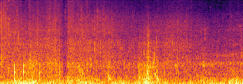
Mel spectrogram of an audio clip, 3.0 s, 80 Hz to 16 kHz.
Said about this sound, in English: So it was about a 15-minute, very bumpy boat ride to the small key near the bridge where they'd scouted out some conchs.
